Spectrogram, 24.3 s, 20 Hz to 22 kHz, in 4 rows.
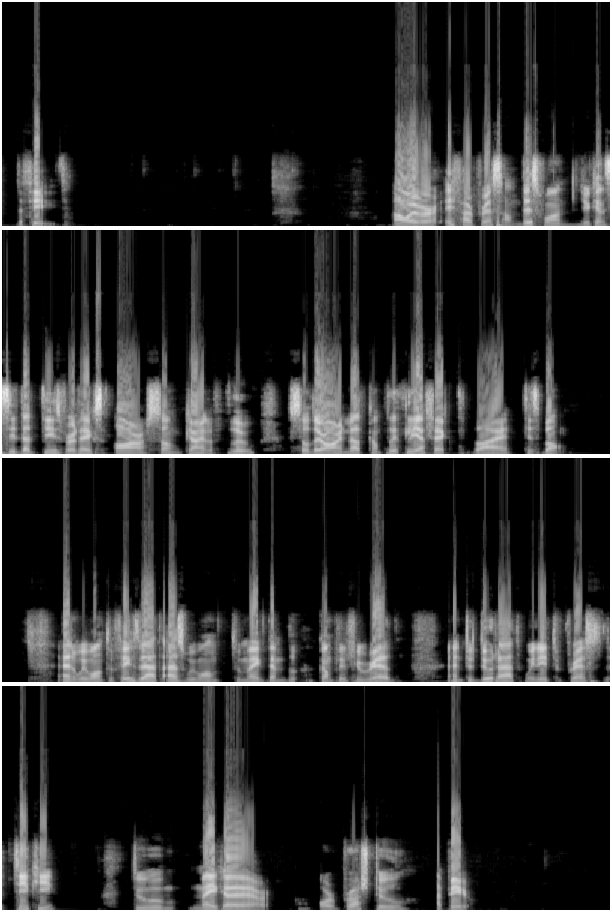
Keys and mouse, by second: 0.0-4.6 right drag, 4.2-7.5 middle drag, 8.2-10.2 middle drag, 18.3 t, 18.8 n.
